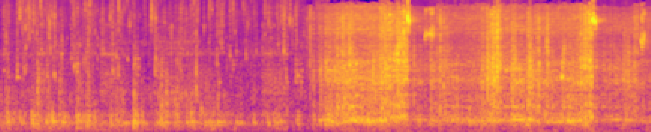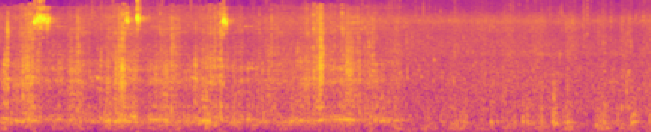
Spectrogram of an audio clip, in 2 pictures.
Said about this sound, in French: les Hautes-Pyrénées, au moulin de Saouzas, le moulin à farine fonctionne avec cette roue. La roue est sous le moulin, donc il n'y a pas besoin d'engrenage pour envoyer la force. C'est relié à la meule en pierre, en fait, c'est ça ? Directement, oui.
